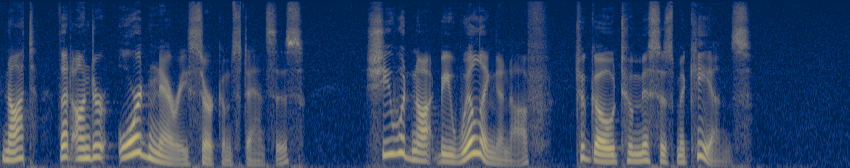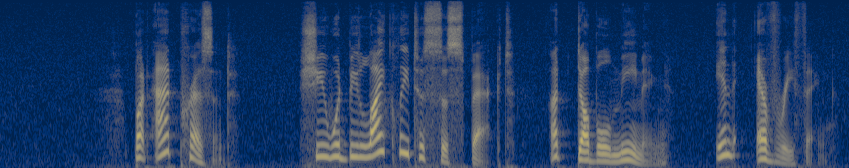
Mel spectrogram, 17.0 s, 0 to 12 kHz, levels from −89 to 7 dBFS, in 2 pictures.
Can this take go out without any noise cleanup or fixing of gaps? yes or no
yes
